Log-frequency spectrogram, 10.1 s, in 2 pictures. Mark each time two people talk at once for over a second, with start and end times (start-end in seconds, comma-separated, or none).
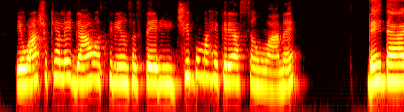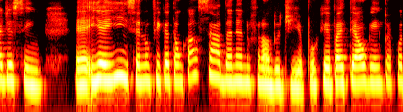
none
